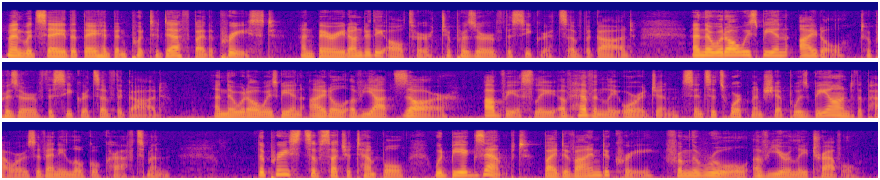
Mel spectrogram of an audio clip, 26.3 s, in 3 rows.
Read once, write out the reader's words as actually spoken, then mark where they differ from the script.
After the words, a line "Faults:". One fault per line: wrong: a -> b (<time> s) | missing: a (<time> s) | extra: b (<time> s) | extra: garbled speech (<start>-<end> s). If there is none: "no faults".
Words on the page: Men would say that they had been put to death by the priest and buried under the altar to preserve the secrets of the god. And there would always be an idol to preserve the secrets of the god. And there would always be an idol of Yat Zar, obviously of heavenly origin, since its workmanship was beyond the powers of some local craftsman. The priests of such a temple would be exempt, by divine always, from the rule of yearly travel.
Men would say that they had been put to death by the priest and buried under the altar to preserve the secrets of the god. And there would always be an idol to preserve the secrets of the god. And there would always be an idol of Yat Zar, obviously of heavenly origin, since its workmanship was beyond the powers of any local craftsman. The priests of such a temple would be exempt, by divine decree, from the rule of yearly travel.
Faults:
wrong: some -> any (18.0 s)
wrong: always -> decree (23.5 s)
